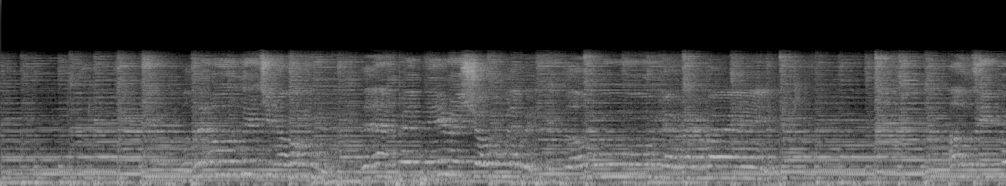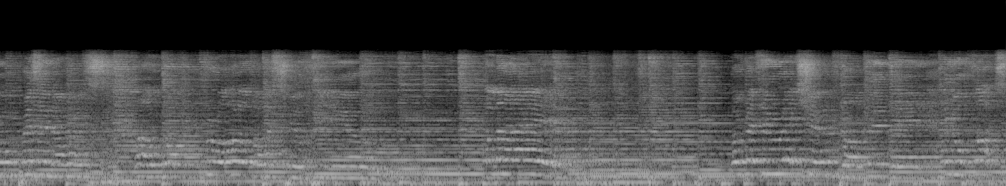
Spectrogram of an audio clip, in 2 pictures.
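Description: Music: a steadily strummed acoustic guitar, with a melody line that bends and glides over it.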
